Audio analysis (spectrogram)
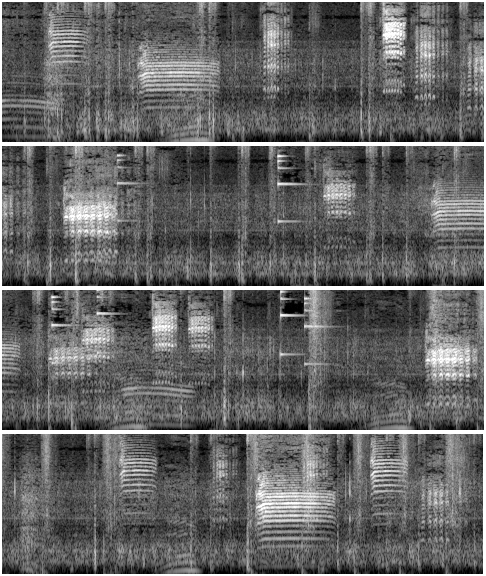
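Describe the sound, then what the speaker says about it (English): Sheep in Minecraft bleating again and again, a loud, clear series of game bleats spread through the whole stretch with short gaps between calls. "Jeb Sheep."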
